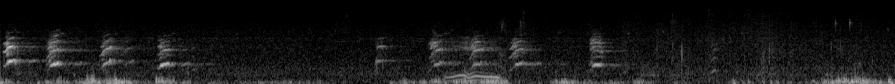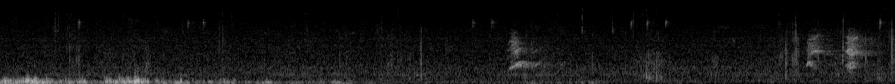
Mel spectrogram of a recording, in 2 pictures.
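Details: Yelping Podenco Andaluz dogs from 3 December 2011, with clustered bursts of high barks early on, scattered single yelps later, and low human voices and rustling in between.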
